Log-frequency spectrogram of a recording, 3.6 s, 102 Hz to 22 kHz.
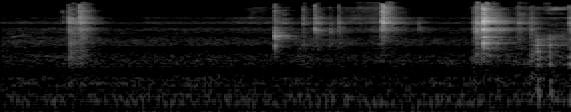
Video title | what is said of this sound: Happy Thursday!!! I’ve Missed You!!💗GRWM & Chit Chat Women Over 50!!😚 | You shake it, shake it, shake it. And you can hear that little ball in there rattling around.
